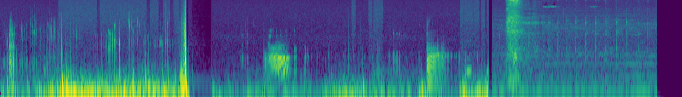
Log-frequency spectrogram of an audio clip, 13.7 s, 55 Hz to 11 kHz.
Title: tiktok girl stomach growl 3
